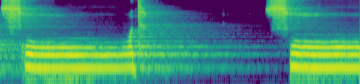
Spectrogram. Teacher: You can see when we pronounce sword, the tip of the tongue rises towards the upper palate, touching the gums behind the upper two front teeth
